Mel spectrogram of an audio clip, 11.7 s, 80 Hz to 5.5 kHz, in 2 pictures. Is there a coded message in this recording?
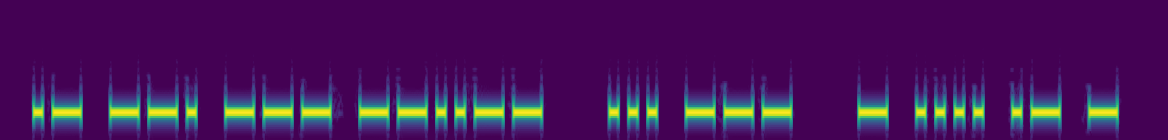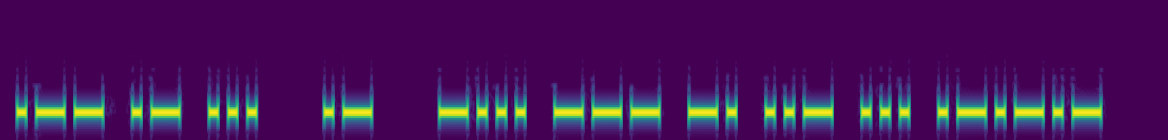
Yes: Morse code from 0.2 to 11.3 s, heard as a keyed tone, about 25 wpm, 600 Hz. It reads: AGO, SO THAT WAS A BONUS.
